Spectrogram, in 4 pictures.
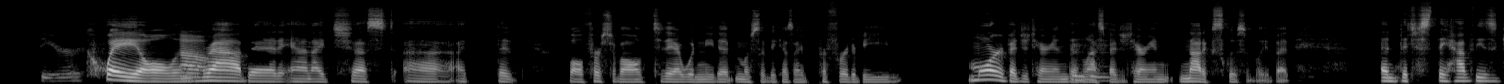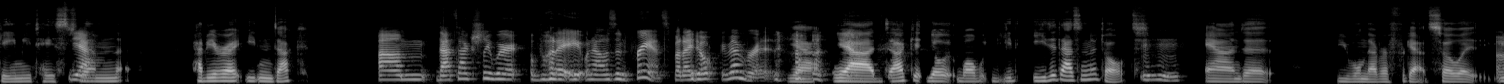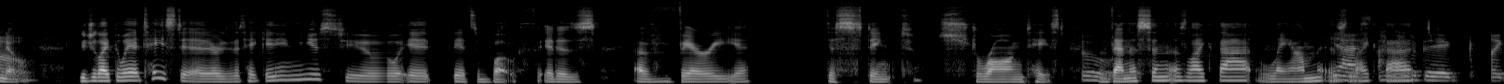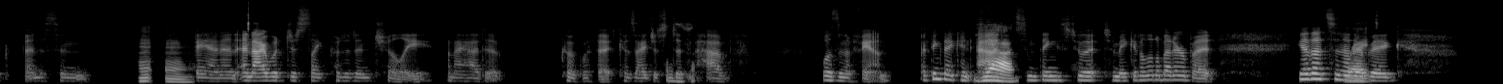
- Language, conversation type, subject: English, unstructured, What is the most surprising food you have ever tried?
- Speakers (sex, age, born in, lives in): female, 45-49, United States, United States; female, 55-59, United States, United States
- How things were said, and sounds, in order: laughing while speaking: "what"; chuckle; other background noise; stressed: "very"; tapping; tsk; unintelligible speech; exhale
